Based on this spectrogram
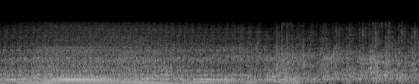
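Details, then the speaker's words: VW Jetta recorded on a phone, idling with an uneven, wavering beat near 210 per minute that wanders and dips instead of holding steady, a rough idle with the cause unclear. "all right now the Jetta is idling really weird and"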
